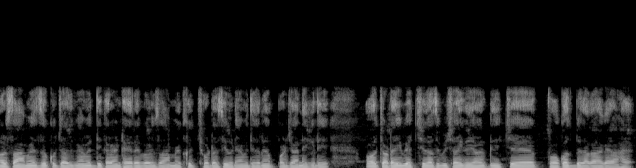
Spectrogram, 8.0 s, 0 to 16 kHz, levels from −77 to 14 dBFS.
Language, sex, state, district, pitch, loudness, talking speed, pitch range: Hindi, male, Bihar, Katihar, 135 Hz, -16 LUFS, 265 wpm, 130-140 Hz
